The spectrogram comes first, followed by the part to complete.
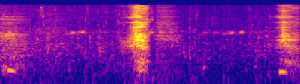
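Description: Frogs croaking in night-time ambience, with two louder croaks about two seconds apart, one near the middle and one near the end.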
